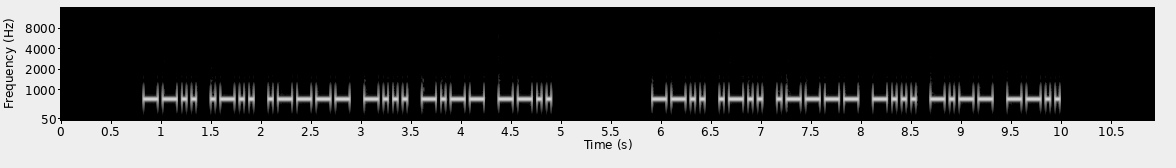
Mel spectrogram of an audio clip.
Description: Morse code, heard as a keyed tone, about 25 wpm, 700 Hz. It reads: ZL1BYZ ZL1BYZ
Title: DXCC-100 Call Signs - 6 Characters - Repeated 2x - 25wpm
